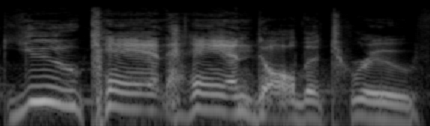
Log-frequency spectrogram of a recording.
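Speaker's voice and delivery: slow, weighty movie-star delivery, a light imitation; Jack Nicholson's line. Preacher quoting the famous courtroom line, slow and weighty. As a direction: lean into each word like the film. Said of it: "you can just see it, his, his look".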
